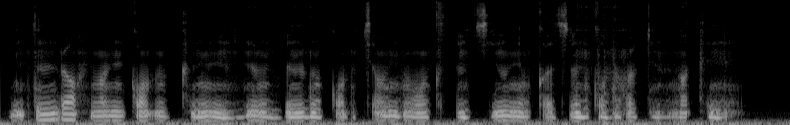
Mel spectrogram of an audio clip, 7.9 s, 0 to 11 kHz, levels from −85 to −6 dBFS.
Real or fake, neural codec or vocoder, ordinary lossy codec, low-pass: fake; autoencoder, 22.05 kHz, a latent of 192 numbers a frame, VITS, trained on many speakers; none; none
